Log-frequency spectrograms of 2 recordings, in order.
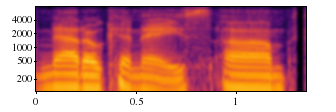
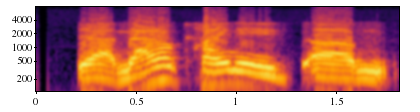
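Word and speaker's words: nattokinase: Natokinase, really interesting story. So again, you hear that A-S-E sound at the end, the natokinase. So that tells you it's an enzyme.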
